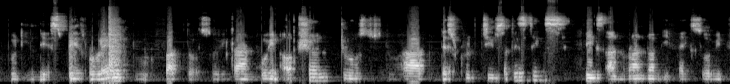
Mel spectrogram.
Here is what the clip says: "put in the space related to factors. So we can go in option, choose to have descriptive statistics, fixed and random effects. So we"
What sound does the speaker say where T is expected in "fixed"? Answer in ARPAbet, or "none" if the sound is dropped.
none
